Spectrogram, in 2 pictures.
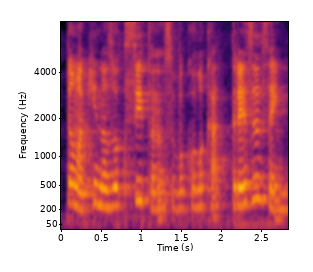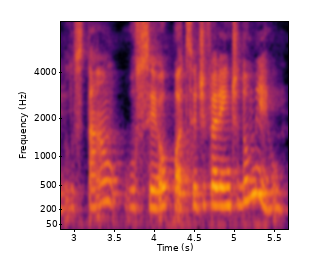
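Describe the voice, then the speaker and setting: A woman's voice: a little high, moderate pace, vocal fry, echoey room. A woman teacher with a Brazilian Portuguese accent goes through homework answers patiently, explaining step by step and often checking in with the class. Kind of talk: correcting homework exercises.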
